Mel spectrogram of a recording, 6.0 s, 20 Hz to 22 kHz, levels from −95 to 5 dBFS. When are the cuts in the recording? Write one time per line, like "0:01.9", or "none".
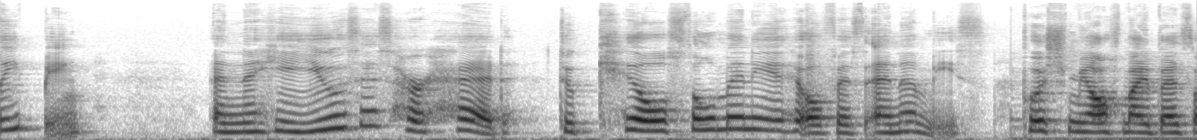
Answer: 0:05.1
